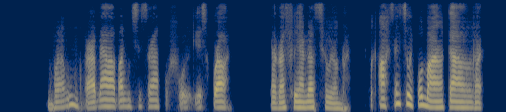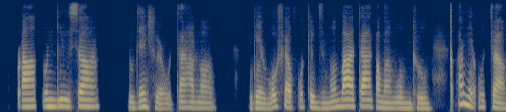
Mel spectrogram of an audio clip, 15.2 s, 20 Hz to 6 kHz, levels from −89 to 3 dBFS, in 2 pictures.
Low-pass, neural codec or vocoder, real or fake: 5.4 kHz; codec, 16 kHz, 0.5 kbps, FreqCodec, larger model; fake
